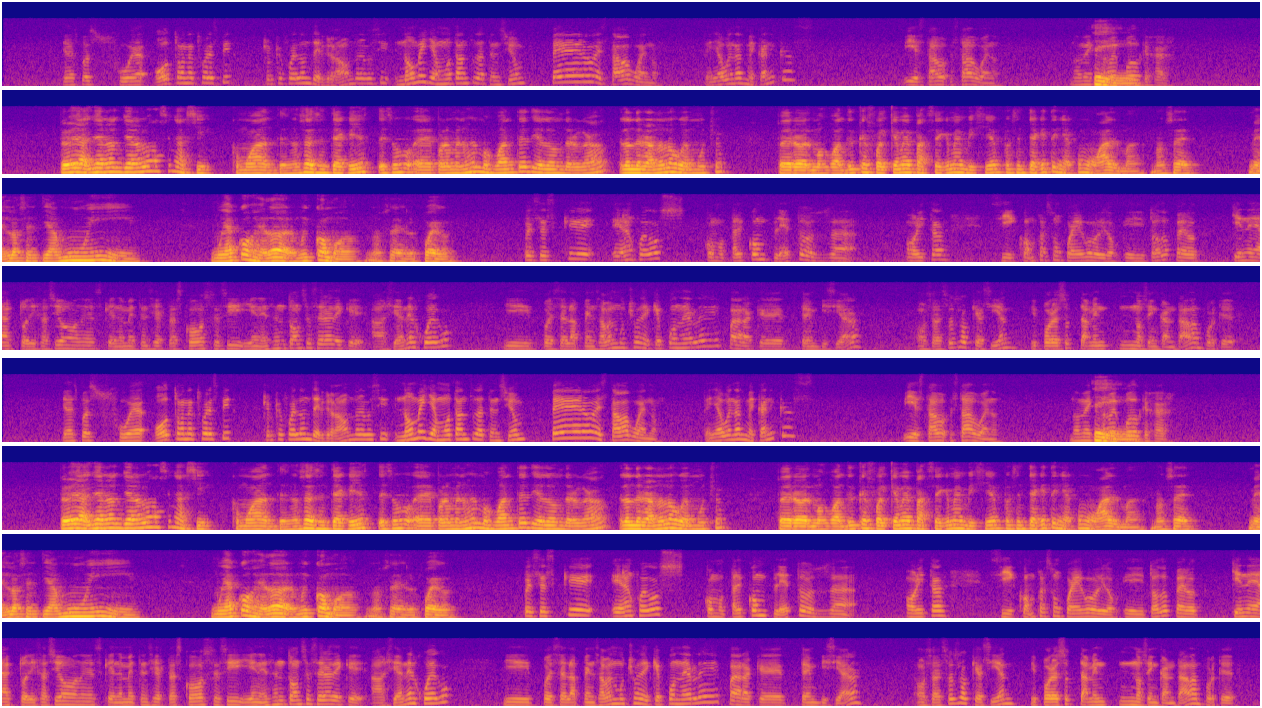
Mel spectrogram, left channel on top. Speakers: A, on the right; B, in the centre.
A: Ya después fue otro Network Speed, creo que fue el Underground o algo así. No me llamó tanto la atención, pero estaba bueno. Tenía buenas mecánicas y estaba, estaba bueno. No me,
B: Sí,
A: no me puedo quejar.
B: pero ya,
A: ¿Cuál
B: ya
A: otro?
B: no, ya no los hacen así como antes, no sé, sentía que ellos, esos, eh, por lo menos el Most Wanted y el Underground, el Underground no lo jugué mucho, pero el Most Wanted que fue el que me pasé, que me envicié, pues sentía que tenía como alma, no sé, me lo sentía muy, muy acogedor, muy cómodo, no sé, el juego.
A: Pues es que eran juegos como tal completos. O sea, ahorita si compras un juego y, lo- y todo, pero tiene actualizaciones que le meten ciertas cosas sí y en ese entonces era de que hacían el juego y pues se la pensaban mucho de qué ponerle para que te enviciara. O sea, eso es lo que hacían y por eso también nos encantaban porque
